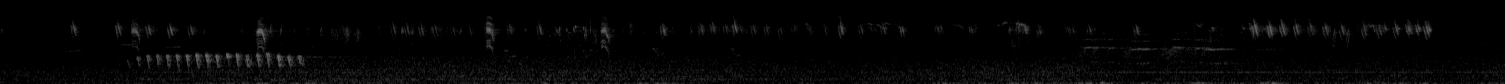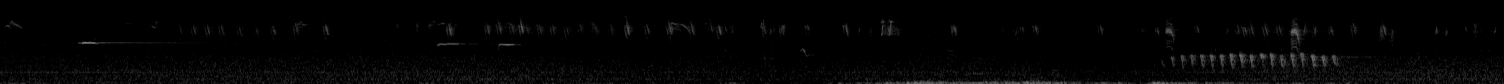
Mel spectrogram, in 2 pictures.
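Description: Faint chorus of small birds chirping and calling, with many short, high chirps throughout and a brief trill about a second and a half in and again near the end.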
